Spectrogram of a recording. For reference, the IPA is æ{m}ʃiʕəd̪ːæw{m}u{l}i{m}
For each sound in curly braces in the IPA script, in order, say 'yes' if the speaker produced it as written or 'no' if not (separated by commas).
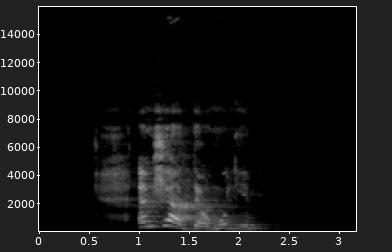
yes, yes, yes, yes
